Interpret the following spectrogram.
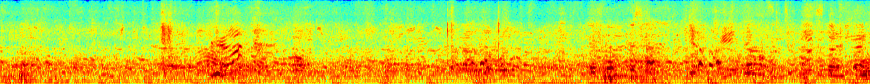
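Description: Crowd chatter: many people talking and calling out at once around the microphone, with a fainter hubbub of voices behind.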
